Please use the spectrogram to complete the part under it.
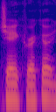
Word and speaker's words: Jake Ricca: It's my name, just Jake Ricca.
